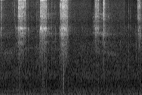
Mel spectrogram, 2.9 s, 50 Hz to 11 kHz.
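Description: Close ratchet clicks in quick separate bursts as a bolt on a Melling 10296 oil pump is torqued down during an LS1 timing chain install in a 240SX S14 drift build.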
